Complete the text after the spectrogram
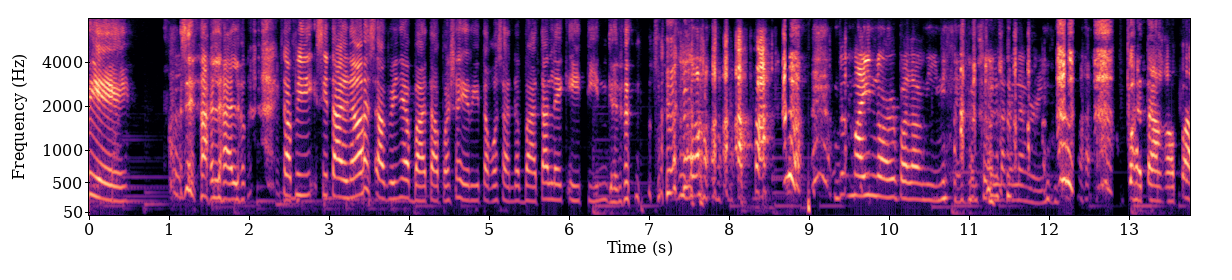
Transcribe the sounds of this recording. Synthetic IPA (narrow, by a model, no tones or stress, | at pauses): ʔojɛ | sɪnalaːlɐsaːbɪsɪt̪alnɐsaːbɪɲabaːt̪ɐpɐʃahɪɾiːt̪ɐkosaːnɐbaːt̪ɐlajkʔejt̪inɡɐnon | majnoɹpɐlɐmiːnɪtɐsɐnɐnɐŋɹen | b̥aːt̪ɐkɐpɐ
